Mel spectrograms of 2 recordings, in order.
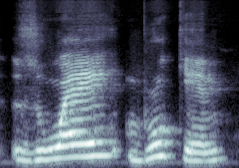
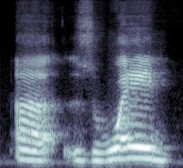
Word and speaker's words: Zweibrücken: The founder under the French umbrella, they were largely recruited from Zweibrücken, Germany.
